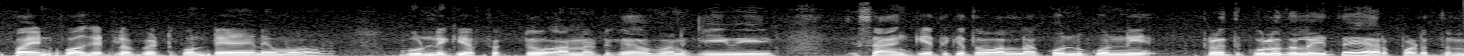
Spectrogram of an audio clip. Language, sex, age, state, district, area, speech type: Telugu, male, 30-45, Andhra Pradesh, West Godavari, rural, spontaneous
